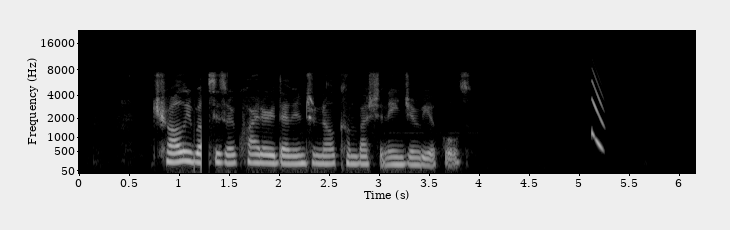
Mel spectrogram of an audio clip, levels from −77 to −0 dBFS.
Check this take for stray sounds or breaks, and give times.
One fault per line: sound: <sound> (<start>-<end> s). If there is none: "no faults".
sound: dropout (1.2-1.3 s)
sound: chirp (5.1-5.3 s)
